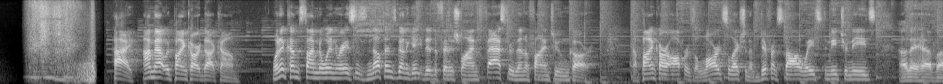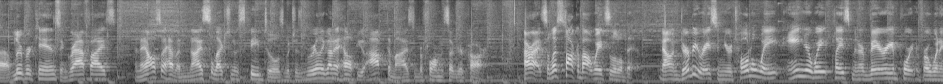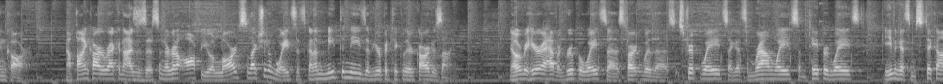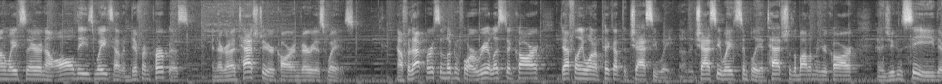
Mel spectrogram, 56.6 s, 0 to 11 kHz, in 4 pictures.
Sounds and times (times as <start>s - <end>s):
Music: 0.4s - 56.5s
Speech: 1.7s - 35.2s, 36.0s - 47.8s, 48.4s - 56.5s.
